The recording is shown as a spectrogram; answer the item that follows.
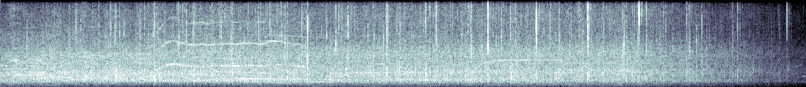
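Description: Large audience applauding steadily, the applause fading out near the end.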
